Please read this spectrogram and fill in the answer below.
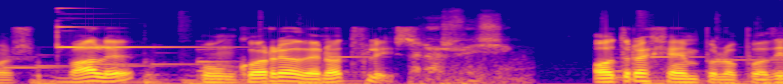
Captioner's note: whisper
